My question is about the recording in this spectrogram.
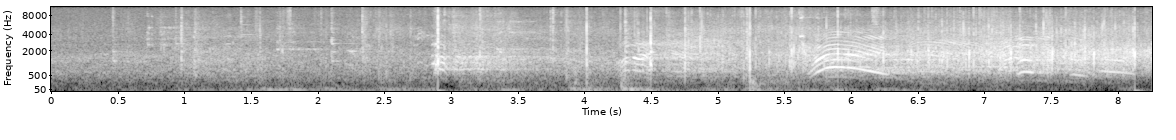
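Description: Racket strikes on a shuttlecock in a fast badminton doubles rally, a series of sharp hits with the hardest one about three seconds in. When the rally ends, just past halfway, the arena crowd breaks into loud cheering and shouting.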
